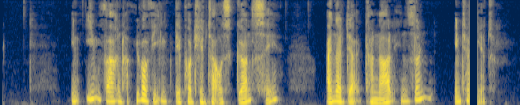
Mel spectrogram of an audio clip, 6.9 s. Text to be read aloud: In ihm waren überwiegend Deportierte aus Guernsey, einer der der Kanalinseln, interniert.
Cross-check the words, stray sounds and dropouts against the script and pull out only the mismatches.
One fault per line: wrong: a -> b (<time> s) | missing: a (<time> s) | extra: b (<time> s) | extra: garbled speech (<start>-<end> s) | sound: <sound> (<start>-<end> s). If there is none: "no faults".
missing: der (4.8 s)
sound: dropout (6.3-6.4 s)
